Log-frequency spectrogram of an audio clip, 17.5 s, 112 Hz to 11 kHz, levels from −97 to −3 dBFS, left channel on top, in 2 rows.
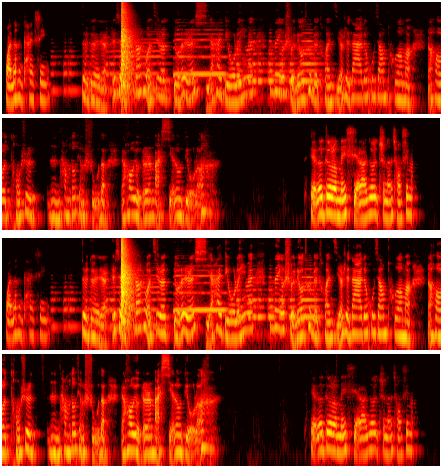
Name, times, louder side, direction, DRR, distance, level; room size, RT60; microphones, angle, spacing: voice 1, 0.1-1.0 15.0-17.0, left 5 dB, 65° left, 0.5 m, -36 dB
Brass instrument, 1.0-6.4, right 2 dB, 5° right, 0.6 m, -45 dB
voice 2, 1.6-13.1, right 4 dB, 75° right, 1.1 m, -40 dB
sound 1, 2.4-15.5, right 7 dB, 40° right, 0.9 m, -40 dB
9.9 x 7.0 x 4.8 m
head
